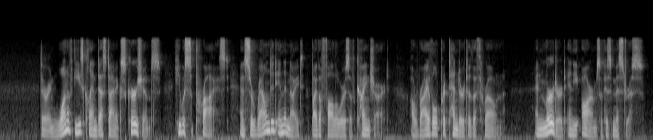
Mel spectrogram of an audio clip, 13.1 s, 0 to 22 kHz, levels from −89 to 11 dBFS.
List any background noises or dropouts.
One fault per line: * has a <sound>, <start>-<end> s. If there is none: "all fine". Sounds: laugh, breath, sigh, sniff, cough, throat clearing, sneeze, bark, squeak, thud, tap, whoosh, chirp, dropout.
all fine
